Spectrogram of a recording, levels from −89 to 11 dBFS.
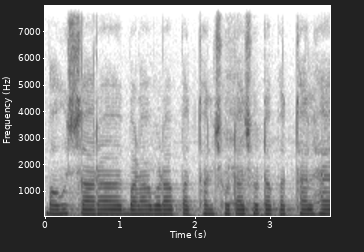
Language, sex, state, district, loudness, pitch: Hindi, male, Jharkhand, Deoghar, -15 LUFS, 160 Hz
